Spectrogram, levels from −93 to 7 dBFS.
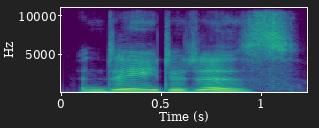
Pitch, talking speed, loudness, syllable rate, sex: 205 Hz, 145 wpm, -16 LUFS, 3.9 syllables/s, female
